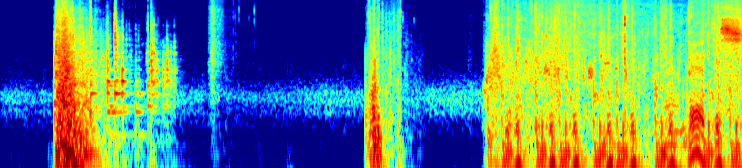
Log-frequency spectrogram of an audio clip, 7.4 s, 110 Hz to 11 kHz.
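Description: Zombies smashing through blocks in the survival game 7 Days to Die, heard as loud crunching, cracking breaks in separate bursts, then a sustained stretch of dense rubble-like destruction at the end.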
